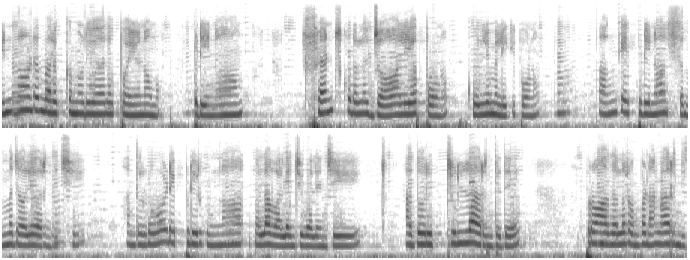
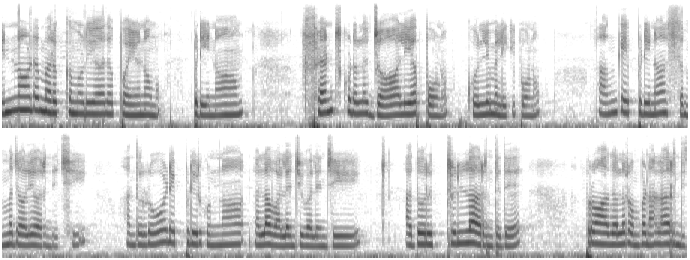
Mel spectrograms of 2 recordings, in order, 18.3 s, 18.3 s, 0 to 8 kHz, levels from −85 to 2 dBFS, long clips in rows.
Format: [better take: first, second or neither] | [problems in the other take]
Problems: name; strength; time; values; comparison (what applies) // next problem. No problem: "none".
second | noise reduction (neural separator model SepFormer DNS4)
